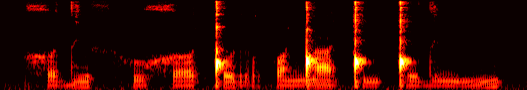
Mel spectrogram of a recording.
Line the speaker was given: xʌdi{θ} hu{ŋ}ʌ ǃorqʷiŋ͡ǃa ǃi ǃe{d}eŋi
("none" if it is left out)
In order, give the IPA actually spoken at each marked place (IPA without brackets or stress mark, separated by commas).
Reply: θ, x, d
